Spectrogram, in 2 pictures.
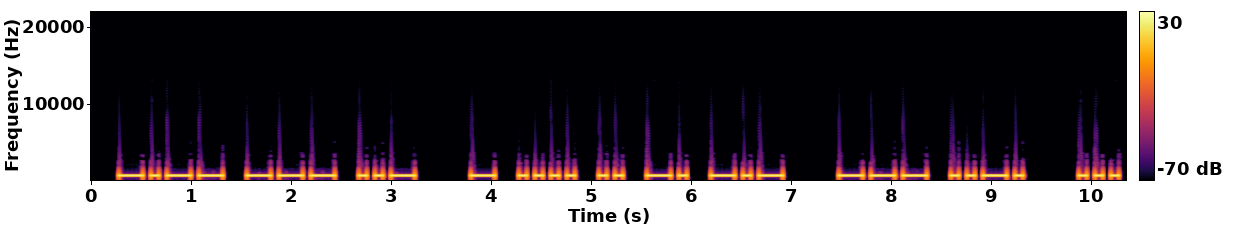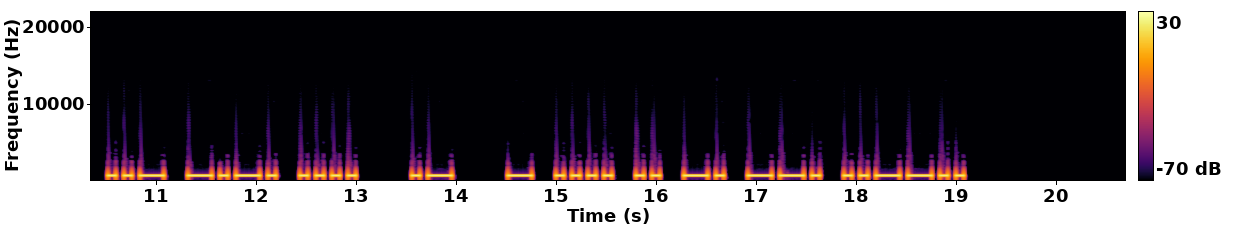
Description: Morse code, heard as a keyed tone, about 15 wpm, 700 Hz. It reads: YOU THINK OF SUCH A THING?
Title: Sentences from Top 200 Words 15wpm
